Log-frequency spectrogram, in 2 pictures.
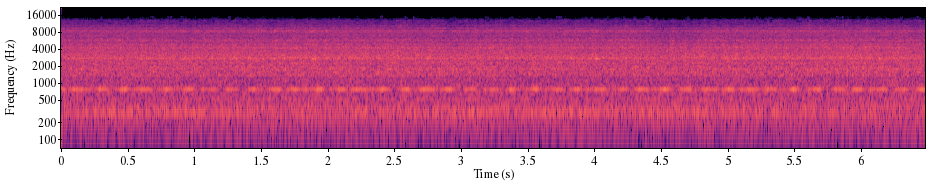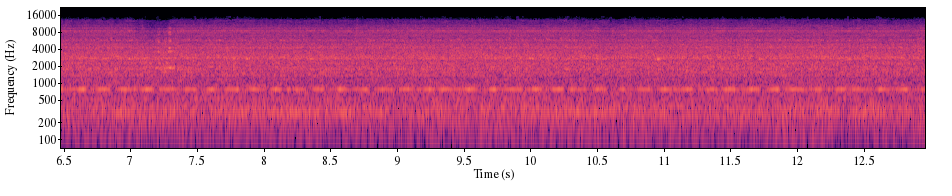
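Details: Metal lathe bought non-running and disassembled, running after cleaning, painting, reassembly and rewiring: even steady hum with constant whine, no knocks or rattles; runs smoothly and healthy.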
